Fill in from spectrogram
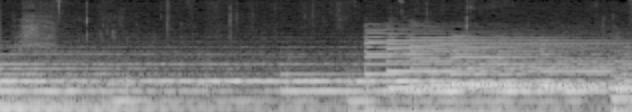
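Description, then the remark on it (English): Many small communion cups are peeled open at once by an audience during a church communion service, a scattered, soft crinkling and squishing heard under steady sustained keyboard music. “If you wouldn't mind now, take, open up the cup.”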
